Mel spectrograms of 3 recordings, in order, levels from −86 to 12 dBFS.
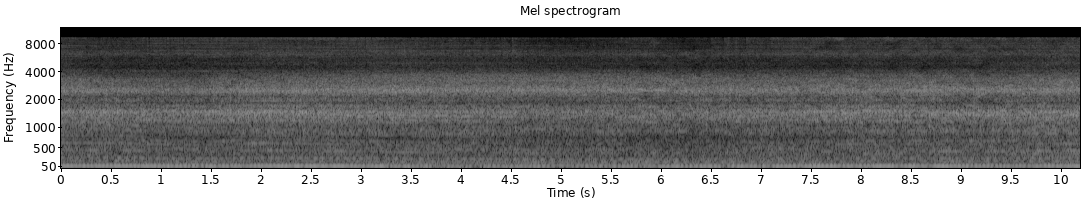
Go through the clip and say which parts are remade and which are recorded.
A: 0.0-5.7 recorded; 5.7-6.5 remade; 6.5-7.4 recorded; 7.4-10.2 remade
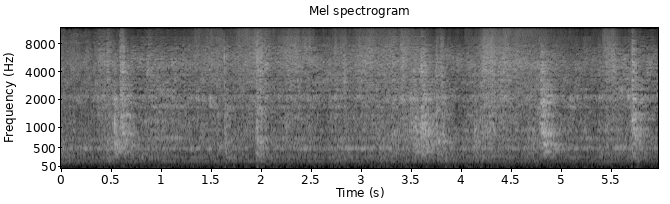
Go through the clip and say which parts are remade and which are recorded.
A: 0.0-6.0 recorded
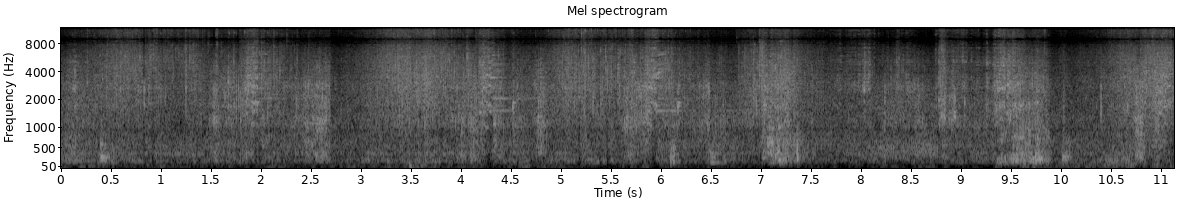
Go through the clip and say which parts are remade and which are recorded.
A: 0.0-7.6 remade; 7.6-8.1 recorded; 8.1-11.1 remade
